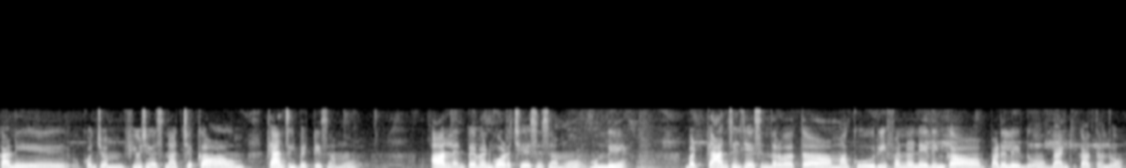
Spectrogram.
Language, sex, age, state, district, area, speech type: Telugu, female, 18-30, Andhra Pradesh, Bapatla, urban, spontaneous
